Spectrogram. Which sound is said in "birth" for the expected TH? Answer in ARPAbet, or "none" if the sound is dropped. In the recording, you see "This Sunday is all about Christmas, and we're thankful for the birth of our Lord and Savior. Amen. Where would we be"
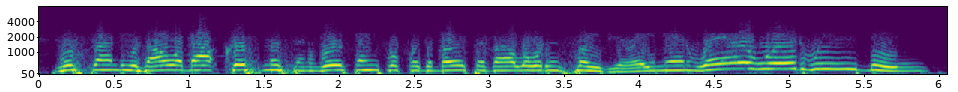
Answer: TH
